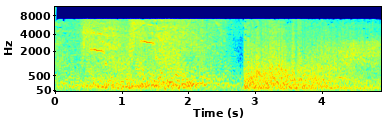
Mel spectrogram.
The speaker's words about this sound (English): the second torpedo group hit, blowing out an impressive cloud of shattered hull metal and transparasteel.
